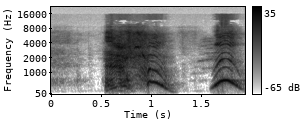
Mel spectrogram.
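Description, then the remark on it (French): A loud sneeze into the elbow: a burst of harsh noise followed by a short voiced cry, with a brief pause between them and no talking. “Attention, je vais éternuer.”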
